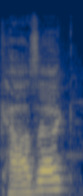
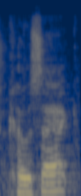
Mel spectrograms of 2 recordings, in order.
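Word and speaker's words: Cossack: See, I've heard it be be pronounced Kazak. There's this one guy that swears up and down. I should say it as Kosak, I guess, cuz like one's the Russian pronunciation, one's the British pronunci the English pronunciation.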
